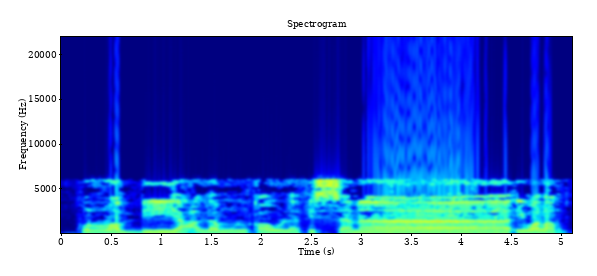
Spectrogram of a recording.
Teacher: قرأ ورش الفعل الماضي بضم القاف وسكون اللام وحذف الألف على الأمر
